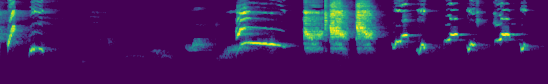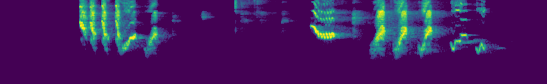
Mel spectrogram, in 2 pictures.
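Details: Lure song of a white-rumped shama for afternoon use, provoking silent birds to sing: phrases of loud buzzy rattles mixed with short whistled slurs, repeated in three bursts with pauses between.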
